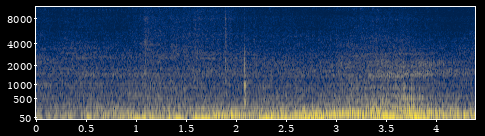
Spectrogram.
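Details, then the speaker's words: 2013 Toyota Vios with an alternator/charging problem, just after start with a battery meter attached: a deep, slightly lazy rumble as the idle sits below the 800 rpm it should hold. Low idle speed. "Kailangan kasi guys nasa 800 yan. Yan, mababa pa minor."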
